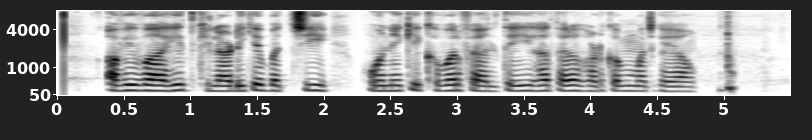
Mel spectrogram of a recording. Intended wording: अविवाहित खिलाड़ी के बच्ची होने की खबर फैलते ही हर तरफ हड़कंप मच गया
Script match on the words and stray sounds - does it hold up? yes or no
no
